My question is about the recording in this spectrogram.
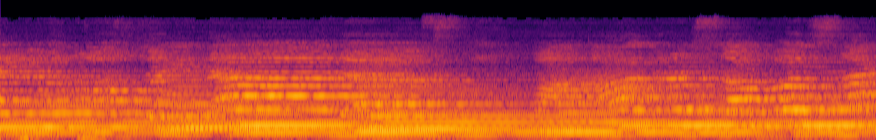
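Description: A small group of young children singing a song together, holding long sung notes.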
